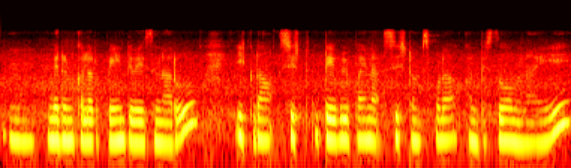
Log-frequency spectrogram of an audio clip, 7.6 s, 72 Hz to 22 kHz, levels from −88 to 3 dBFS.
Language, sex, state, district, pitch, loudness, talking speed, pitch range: Telugu, female, Andhra Pradesh, Annamaya, 190 Hz, -18 LUFS, 100 wpm, 180-200 Hz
